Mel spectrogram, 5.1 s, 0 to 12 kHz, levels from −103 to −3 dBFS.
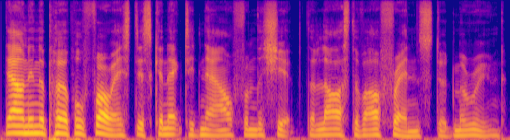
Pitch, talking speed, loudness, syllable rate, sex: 135 Hz, 200 wpm, -20 LUFS, 4.9 syllables/s, male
